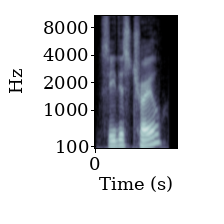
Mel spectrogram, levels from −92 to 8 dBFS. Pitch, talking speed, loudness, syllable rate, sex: 145 Hz, 175 wpm, -15 LUFS, 3.7 syllables/s, male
